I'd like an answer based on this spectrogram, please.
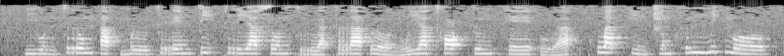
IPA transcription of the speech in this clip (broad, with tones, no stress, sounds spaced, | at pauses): j u˩˦ n t r o˦˥ m ʔ a˨˩ p̚ m ɯː˩˦ k r e˧ n t i˦˥ ʔ p r i˧ a̯ s o˦˥ n k r u˩˦ a̯ k r a˦˥ ʔ l o˨˩ n w i˦˥ a̯ tʰ ɔ˦˥ ʔ t ɯ˦˥ ŋ pʰ eː˧ ʔ u˩˦ a̯ | kʰ w a˥˩ t̚ k i˨˩ n t͡ɕ o˧ m h ɯ˥˩ ŋ m i˥˩ t̚ m oː˧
